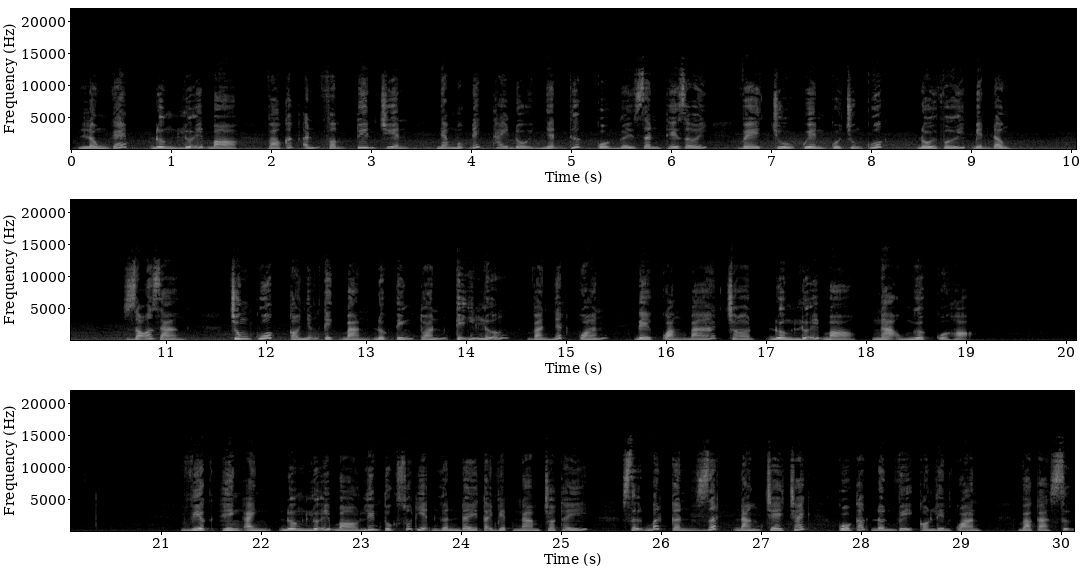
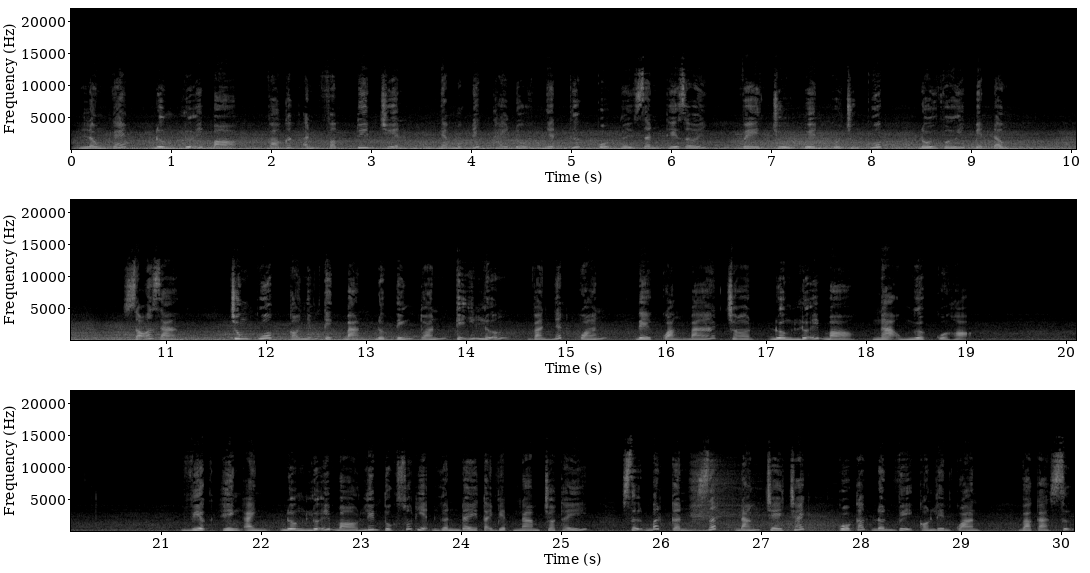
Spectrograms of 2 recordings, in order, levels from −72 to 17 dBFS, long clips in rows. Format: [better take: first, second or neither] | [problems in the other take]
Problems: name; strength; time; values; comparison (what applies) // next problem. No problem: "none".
first | train or aircraft noise; loud; throughout; 4 dB below the speech; faint in the first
